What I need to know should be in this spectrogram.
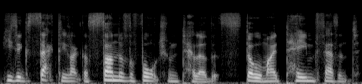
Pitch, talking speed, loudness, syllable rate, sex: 150 Hz, 230 wpm, -21 LUFS, 6.0 syllables/s, male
